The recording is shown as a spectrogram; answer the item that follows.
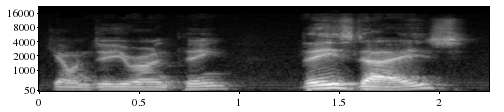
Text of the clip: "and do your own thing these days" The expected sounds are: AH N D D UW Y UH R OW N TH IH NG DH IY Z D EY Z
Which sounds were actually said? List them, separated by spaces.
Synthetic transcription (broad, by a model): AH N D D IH Y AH R OW N TH IH NG DH IY Z D EY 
